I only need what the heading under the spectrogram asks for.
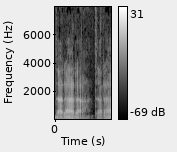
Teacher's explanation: You have the amphibrachic rhythm, which is really popular right now. So the so-called … flow, which is basically having a syllable on both sides of the beat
